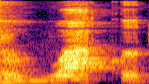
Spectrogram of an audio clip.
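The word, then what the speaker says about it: وقت: আর আরবিতে হচ্ছে ওয়াক্ত, ওয়া, ওয়াক, ওয়া, ওয়া, ওয়া। ঠোঁট গোল করে ওয়া বলতে হবে।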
